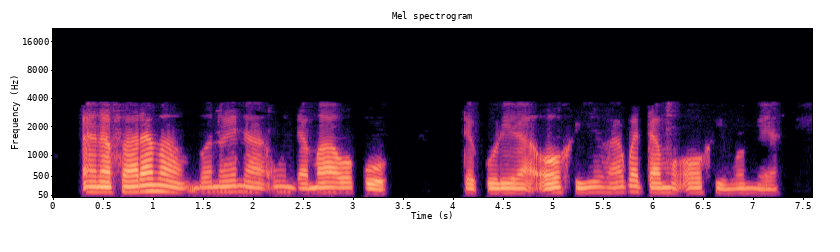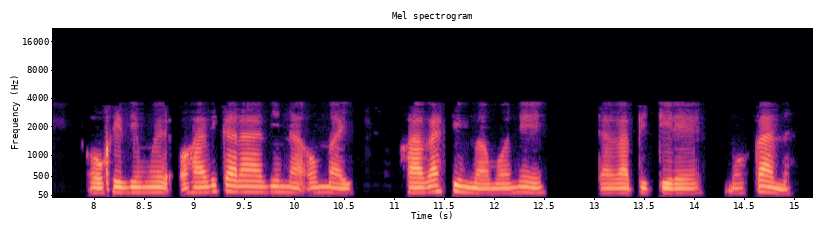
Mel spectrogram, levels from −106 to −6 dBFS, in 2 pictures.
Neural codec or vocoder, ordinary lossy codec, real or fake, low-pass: none; MP3, 32 kbps; real; 3.6 kHz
